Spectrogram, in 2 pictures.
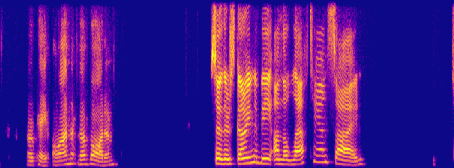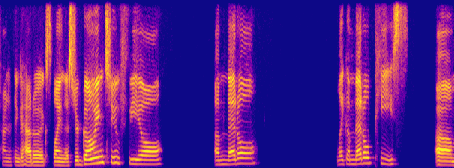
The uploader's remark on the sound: Originally Broadcasted June 26, 2023, on ACB Zoom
